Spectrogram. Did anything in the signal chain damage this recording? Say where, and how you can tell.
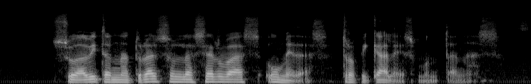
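Yes: mains buzz throughout the speech, a steady raspy 50 Hz buzz well below the speech, from analogue wiring where switching spikes inject harmonics twice every mains cycle.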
